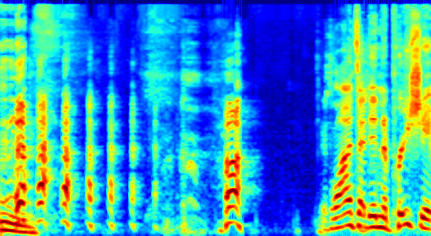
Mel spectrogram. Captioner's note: laughs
